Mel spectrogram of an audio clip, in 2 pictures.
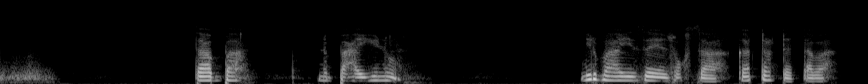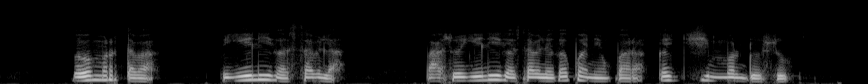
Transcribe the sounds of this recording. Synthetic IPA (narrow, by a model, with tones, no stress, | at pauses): ta˦ba˦ | nɨ˨pa˨ʔa˨ji˦no˦ | nɨ˦ɾɨ˦ba˦jɛ˦za˦ja˨zʊ˨ʔʊ˨saː˨ka˦tɨ˦ɾtɨ˨ta˨ba˦ | ba˨bɨ˦mɨ˦ɾɨ˦ta˨βa˨ | b̥ɛ˨jɛ˦liː˦ɡa˨sa˦βɨ˦la̰˨ | pa˨ʔa˨so˦jɛ˦liː˦ɡa˨sa˦bɨ˦lɨ˨ka˦k͡pa˦˨nɪ˨ŋk͡pa˦ɾa˨ka˦d͡ʒi˦m˦mɨ˦ɾɨ˦do˨so˦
